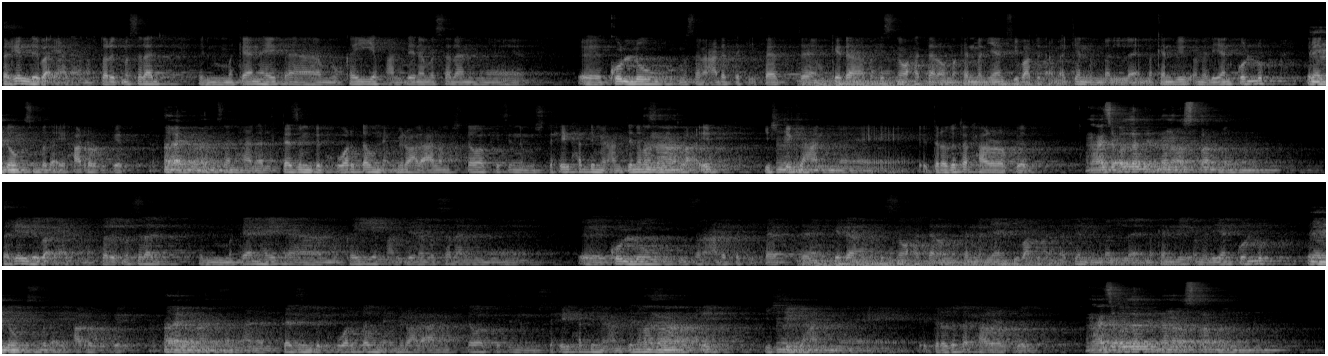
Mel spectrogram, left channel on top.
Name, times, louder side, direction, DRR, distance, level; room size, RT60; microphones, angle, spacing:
voice 1, 0.0-5.5 5.8-14.5 14.9-23.6, left 4 dB, 85° left, 5 dB, 0.5 m, -34 dB
sound 1, 7.9-12.4 12.9-13.0, equal, 10° left, 0.6 m, -42 dB
voice 2, 14.9-15.3 19.6-20.0 21.0-21.3 24.1-25.8, equal, 60° left, 0 dB, 1.6 m, -30 dB
15.5 x 6.9 x 4.7 m, 2.4 s
head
